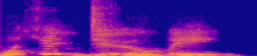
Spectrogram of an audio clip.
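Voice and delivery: slow, wide-ranging question tune on What are you doing.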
